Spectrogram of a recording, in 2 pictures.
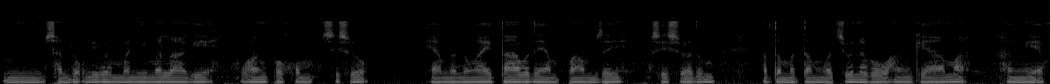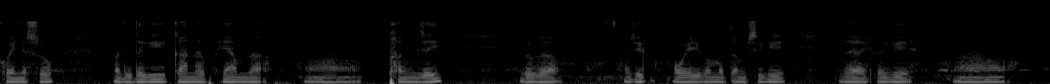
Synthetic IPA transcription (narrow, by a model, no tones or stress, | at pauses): sandɔ̰k̚libɐmɐnimɐlaɡiwaɦaŋpakʰomsisu | jamnɐnɔŋajtabɐdɐjampamzajmɐsisuɐdumːɐtɐmːɐtɐmɡɐt͡ʃunɐbɐwaɦaŋkɐjaːmɐ | hɐŋːiɐkʰojnɐsu | mɐdudɐɡikanɐbɐjamnɐ | pʰɐŋzɐj | ɐduɡɐhawzik̚ojɾibɐmɐtɐmsiɡikʰidɐːkʰojɡi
